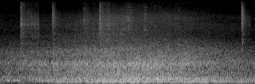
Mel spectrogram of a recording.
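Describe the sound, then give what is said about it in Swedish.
A Ford Transit van drives along toward Värmdö outside Stockholm, with a steady engine rumble and broad road noise, holding a constant level throughout with a few faint high clicks, and no voices. “Erik Westerberg placeras i en låda som bärs ner till en Ford Transit-buss”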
